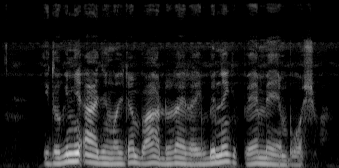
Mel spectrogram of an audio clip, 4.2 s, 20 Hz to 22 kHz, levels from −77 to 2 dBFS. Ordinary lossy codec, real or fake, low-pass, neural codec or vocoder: none; fake; 19.8 kHz; vocoder, 44.1 kHz, 128 mel bands every 256 samples, BigVGAN v2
